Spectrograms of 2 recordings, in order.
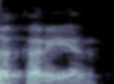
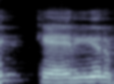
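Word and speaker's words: career: न्यूक और ruin the करियर। एक जरूर ध्यान रखना, इट्स करियर। बहुत लोग इसे कैरियर पढ़ते हैं, इट्स नॉट कैरियर, इट्स करियर। तो याद रखना, प्रोनाउंसिएशन आपको याद रखनी है, करियर बोलना है इसे।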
